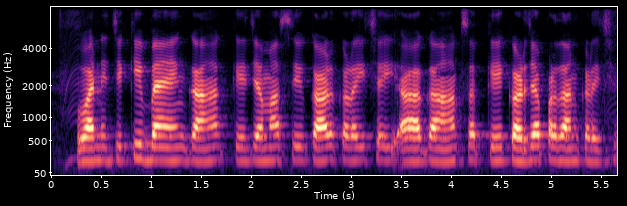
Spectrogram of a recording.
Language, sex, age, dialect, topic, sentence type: Magahi, female, 25-30, Western, banking, statement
